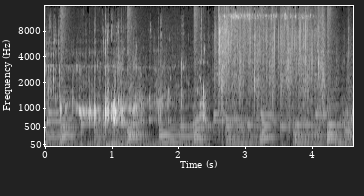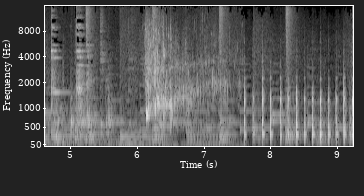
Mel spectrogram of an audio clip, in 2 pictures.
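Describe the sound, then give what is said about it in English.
A cocktail is mixed with liquid pouring, glassy clinks and wet squishing. The sound ends in a fast, evenly pulsed rattling burst. “After you finish mixing that cocktail. Oh, of course.”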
